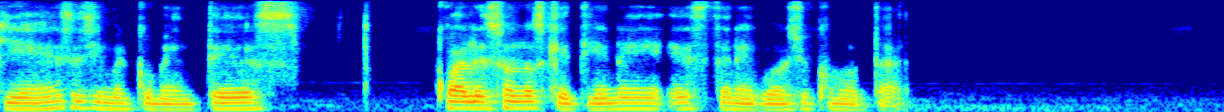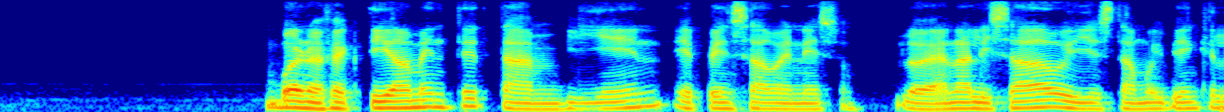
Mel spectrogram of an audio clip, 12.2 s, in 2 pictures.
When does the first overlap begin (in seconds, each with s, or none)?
none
